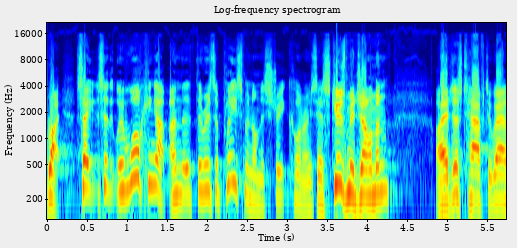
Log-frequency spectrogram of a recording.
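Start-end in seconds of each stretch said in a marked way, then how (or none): 3.5-5.6 put-on American accent with raised voice. Telling a story, speaker voices a policeman on a street corner: attempted American accent. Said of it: "this is an American accent".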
